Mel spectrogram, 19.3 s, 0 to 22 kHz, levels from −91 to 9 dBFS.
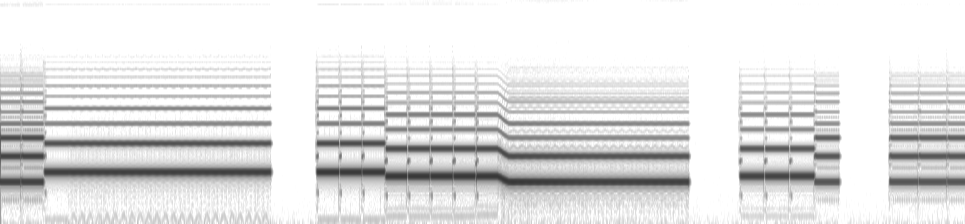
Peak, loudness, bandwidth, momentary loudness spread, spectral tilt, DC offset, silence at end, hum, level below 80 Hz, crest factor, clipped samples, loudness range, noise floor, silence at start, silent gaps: -8 dBFS; -18 LUFS; 6.6 kHz; 8 LU; 0.5 dB/octave; under 0.1%; 0 s; none; -82 dBFS; 10 dB; under 0.1%; 7 LU; -79 dBFS; 0 s; none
